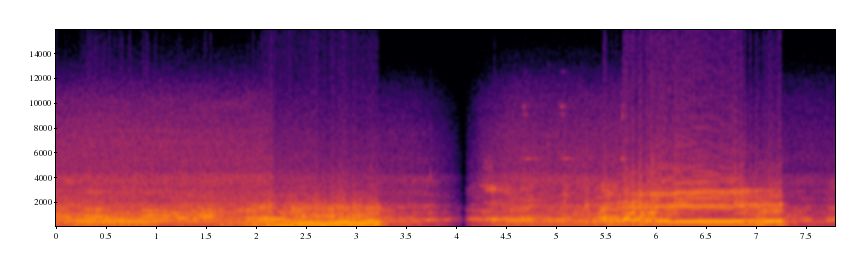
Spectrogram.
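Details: Desi cows at the Saturday cow market in Chakan, 3 January 2026, for sale: two long, drawn-out moos with steady tonal harmonics, each lasting about a second or more, separated by a short pause, with people talking and bargaining nearby.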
